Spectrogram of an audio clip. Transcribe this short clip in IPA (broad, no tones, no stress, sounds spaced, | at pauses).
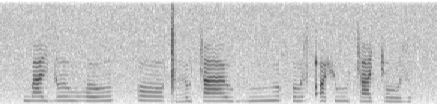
w a i̯ d ɤː w ʁ oː kː ɔː ɡ͡ǀ a̤ u̯ c aː u̯ ɡʱ uː χ u z qʼ ɤ ʃ uː c a c o z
